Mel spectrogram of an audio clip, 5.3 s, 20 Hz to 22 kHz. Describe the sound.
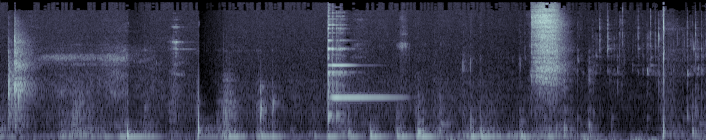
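A bottle of Augustiner Helles lager, chilled to about 5 °C, is opened and handled: a few sharp glassy clinks and knocks, a brief hissing burst, and soft rustling over a low, steady hum.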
